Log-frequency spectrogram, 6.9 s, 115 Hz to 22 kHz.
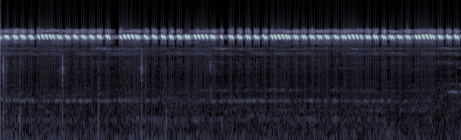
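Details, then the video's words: Jangkrik upo cricket pouring out shrill, high-pitched pulses in quick, even succession with one short break near 2 seconds. Faint ticks and a low murmur sound in the background. "Jangkrik upo"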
